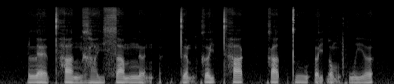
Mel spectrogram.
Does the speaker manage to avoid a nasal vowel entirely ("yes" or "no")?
yes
